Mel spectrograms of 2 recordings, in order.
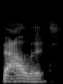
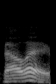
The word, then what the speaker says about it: ballet: it's it it doesn't it makes the a sound the long a sound at the end right it doesn't we're not we don't say ballot hey I'm gonna go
